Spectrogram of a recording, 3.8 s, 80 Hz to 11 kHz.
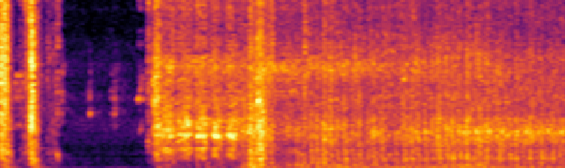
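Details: Isuzu Panther diesel after alternator repair, wiring back to standard: a brief crank, then it catches at once and settles into a steady, even idle with no knocks; the charge light goes out and voltage rises to about 13.1 V. Normal start.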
